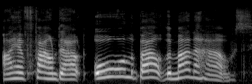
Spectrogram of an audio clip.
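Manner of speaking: put-on young man bursting with excitement about a haunted house; excited. A narrator's reading. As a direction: blurt it out, eyes blazing with excitement. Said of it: "his eyes blazing with excitement".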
